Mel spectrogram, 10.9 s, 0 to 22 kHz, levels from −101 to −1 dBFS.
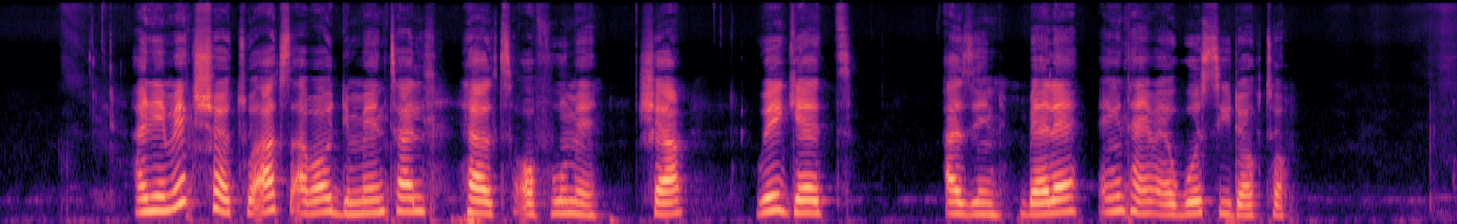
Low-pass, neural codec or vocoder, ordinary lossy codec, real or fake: none; none; none; real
